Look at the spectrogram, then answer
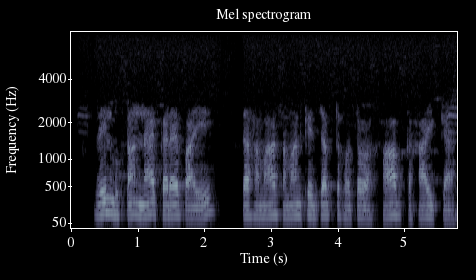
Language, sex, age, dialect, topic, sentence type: Maithili, male, 18-24, Angika, banking, question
